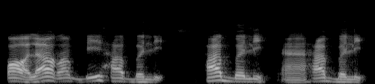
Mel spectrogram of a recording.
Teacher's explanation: Dia ada bunyi lantunan dan seolah-olah lantunan tu berbaris atas. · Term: qalqalah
